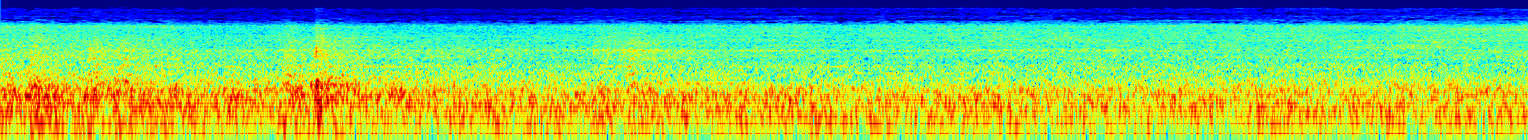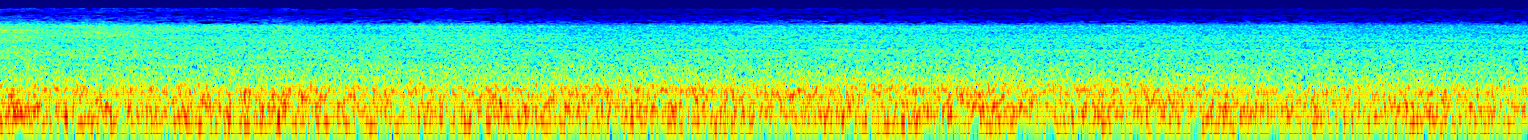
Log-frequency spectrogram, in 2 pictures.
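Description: Seibu Railway electric commuter train rolling slowly along the station platform, a steady rumble of wheels and running gear, with one sharp click about a second and a half in.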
